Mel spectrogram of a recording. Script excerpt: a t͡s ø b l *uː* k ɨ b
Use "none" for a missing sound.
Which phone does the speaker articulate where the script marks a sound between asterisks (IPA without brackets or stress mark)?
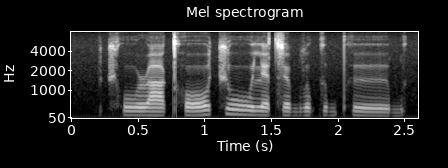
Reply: u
